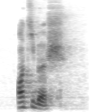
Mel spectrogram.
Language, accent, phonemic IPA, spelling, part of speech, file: French, France, /ɑ̃.ti.bɔʃ/, antiboche, adjective, LL-Q150 (fra)-antiboche.wav
- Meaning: anti-Boche, anti-German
